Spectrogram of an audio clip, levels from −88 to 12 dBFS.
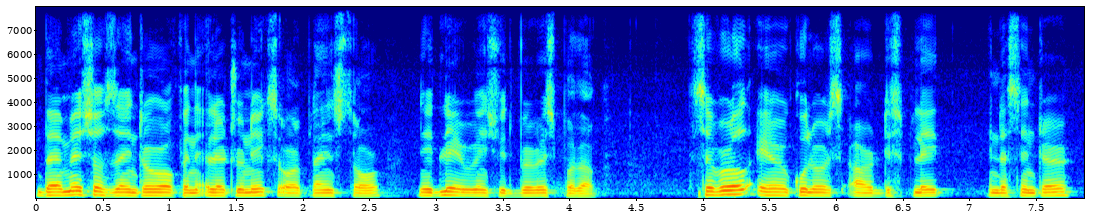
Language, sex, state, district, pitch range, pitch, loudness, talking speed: English, male, Nagaland, Dimapur, 120-135 Hz, 125 Hz, -16 LUFS, 190 wpm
